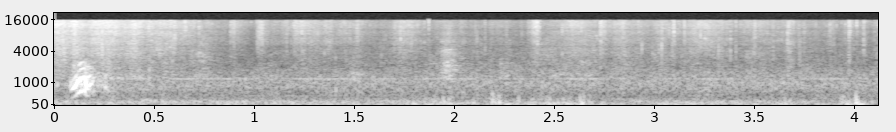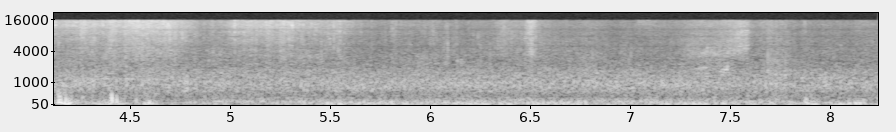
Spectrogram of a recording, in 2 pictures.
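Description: A dog gives one short, high yelp while play-wrestling with another dog. After that there is only a low steady rumble, with a couple of soft knocks about four seconds in.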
